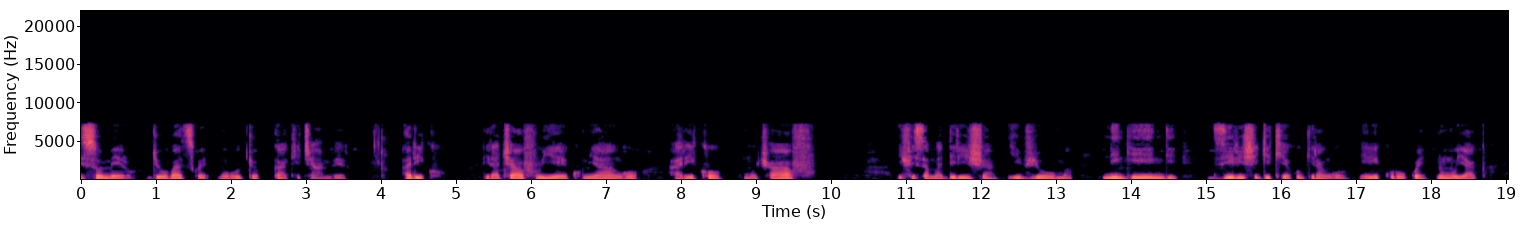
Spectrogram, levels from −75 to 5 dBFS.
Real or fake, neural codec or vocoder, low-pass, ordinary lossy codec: real; none; 7.2 kHz; MP3, 48 kbps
